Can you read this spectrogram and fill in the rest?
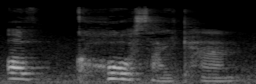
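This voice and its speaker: A woman voicing a kindly, excitable grandmother possum from a storybook, in an emphatic, encouraging way. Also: medium pitch, very slow, a little hiss or hum. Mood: reassuring. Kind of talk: storybook character voice.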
